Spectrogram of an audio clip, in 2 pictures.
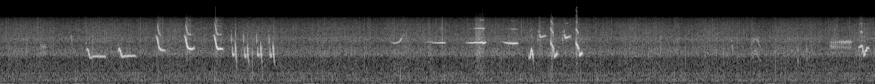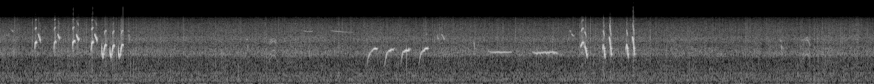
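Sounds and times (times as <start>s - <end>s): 
nightingale song with whistled notes, clicks and trills: 0.7s - 2.8s, 3.9s - 5.9s, 8.3s - 10.0s, 11.2s - 15.2s.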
